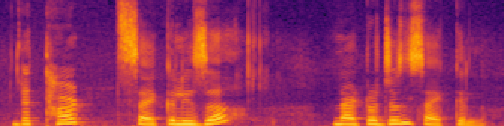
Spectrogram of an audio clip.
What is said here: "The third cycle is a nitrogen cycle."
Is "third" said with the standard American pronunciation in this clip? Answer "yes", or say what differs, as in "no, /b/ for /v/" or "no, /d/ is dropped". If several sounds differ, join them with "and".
no, /t/ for /θ/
